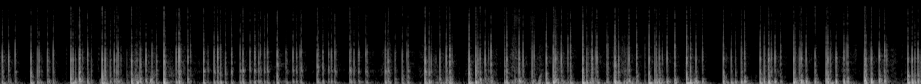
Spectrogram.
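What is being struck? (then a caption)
Glossy paper catalog booklet. Long nails tap and scratch a glossy paper Blizzard Shop catalog booklet in a dense, steady run of quick, dry clicks and crinkly scrapes. The sound is mostly dull and low-weighted with little brightness, and each tap dies away almost instantly.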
